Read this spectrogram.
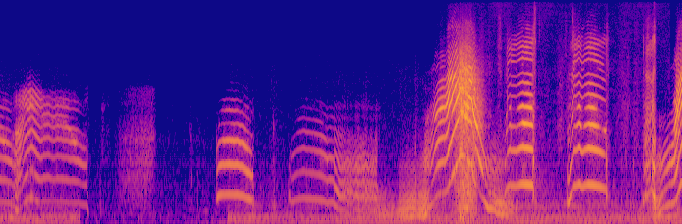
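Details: Meow sounds meant to draw cats near: short bright meows separated by pauses, then a loud shrill rising-falling cry and several quick repeated high meows toward the end.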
